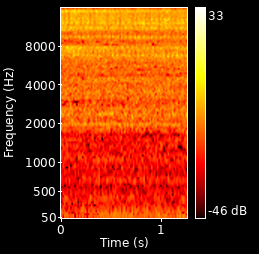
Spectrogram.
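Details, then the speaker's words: After the fix on a 2006 UK Honda Jazz, steady even idle with a smooth hum and no squeal, rumble or grinding; the seized, disintegrating AC compressor pulley bearing that caused loud knocking from the front right was replaced with a second-hand pulley. "with the engine running the pulley now is nice and quiet it's making a terrible noise before"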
